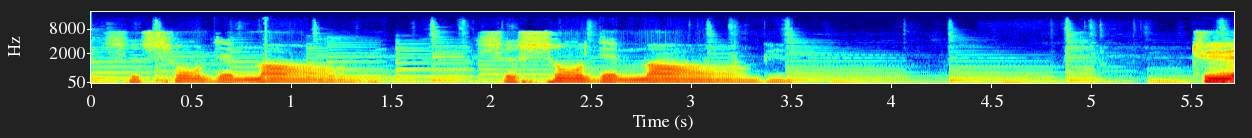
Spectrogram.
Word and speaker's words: mangues: Donc le G et le U, vous prononcez G. Mais sans prononcer le E à la fin. Ce sont des mangues.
